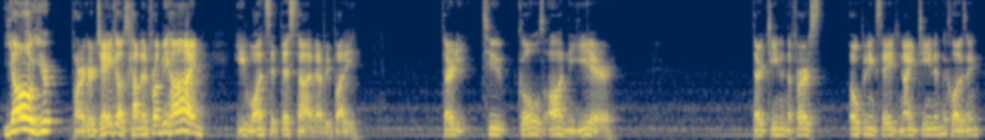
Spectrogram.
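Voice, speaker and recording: A man's voice: mid-range voice, animated, measured pace, long pauses, fairly bright tone. A man hosting an online football management game league, chatting casually and informally with his viewers as he commentates.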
